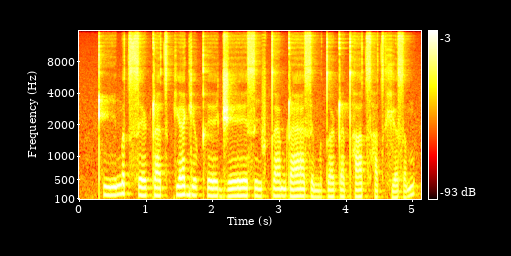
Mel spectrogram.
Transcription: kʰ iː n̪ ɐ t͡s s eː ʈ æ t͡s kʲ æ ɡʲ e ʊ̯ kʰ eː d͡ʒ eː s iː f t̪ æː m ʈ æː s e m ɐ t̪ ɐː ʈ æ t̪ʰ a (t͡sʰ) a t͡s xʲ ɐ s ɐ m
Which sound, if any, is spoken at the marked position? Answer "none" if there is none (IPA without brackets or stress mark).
t͡sʰ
